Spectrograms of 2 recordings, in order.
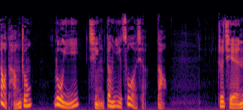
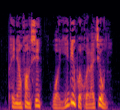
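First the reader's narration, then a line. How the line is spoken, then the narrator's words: Loud, helpless. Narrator (Chinese): 邓毅无力抗拒，只好 大声道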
